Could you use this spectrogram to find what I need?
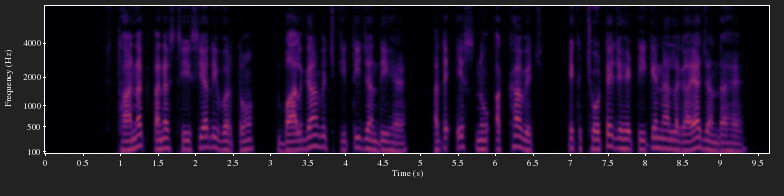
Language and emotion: Punjabi, neutral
